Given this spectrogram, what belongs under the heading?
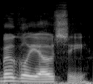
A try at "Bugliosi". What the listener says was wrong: I don't think he pronounced the G. I think it was Bugliosi.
